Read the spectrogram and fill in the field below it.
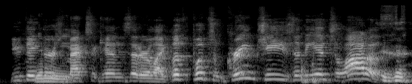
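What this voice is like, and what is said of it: Put-on Texas accent. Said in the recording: “I did that in a Texas accent.”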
